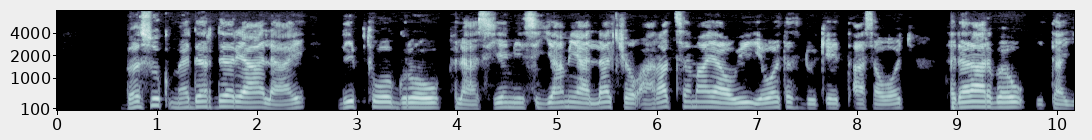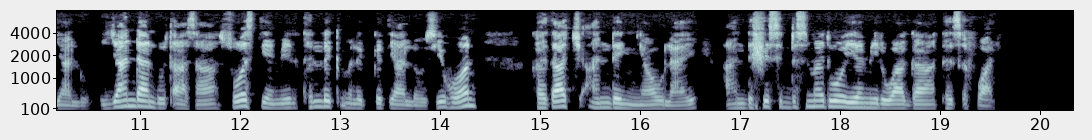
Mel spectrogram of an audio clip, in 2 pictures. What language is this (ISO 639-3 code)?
amh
